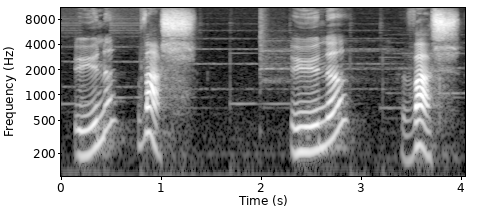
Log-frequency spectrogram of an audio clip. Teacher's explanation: À la fin, le E, je ne le prononce pas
